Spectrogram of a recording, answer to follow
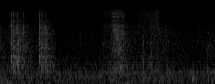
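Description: Faint, short scrapes and rustles of glowing hardwood coals on a long-handled metal shovel, three brief ones over a quiet room.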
